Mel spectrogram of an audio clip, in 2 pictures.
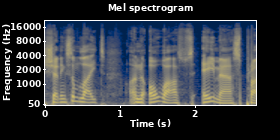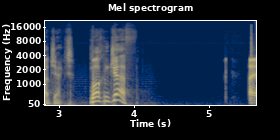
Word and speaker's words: Amass: It's probably not Amass, right? I mean, sometimes I am an ass, but I mean, just ask the other hosts. Good question, because I seem to get many variations on pronunciation. It's Amass.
